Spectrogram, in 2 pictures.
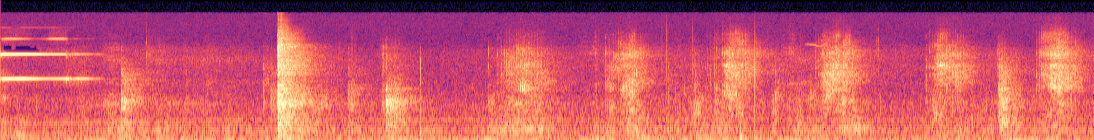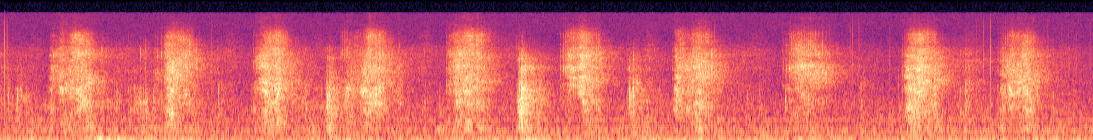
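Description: Electronic torque wrench on a wheel nut: a short high beep at the start as it reaches the set torque, then the wrench's ratchet clicking in short bursts, about one to two a second, as it is swung back and forth over the nut.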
